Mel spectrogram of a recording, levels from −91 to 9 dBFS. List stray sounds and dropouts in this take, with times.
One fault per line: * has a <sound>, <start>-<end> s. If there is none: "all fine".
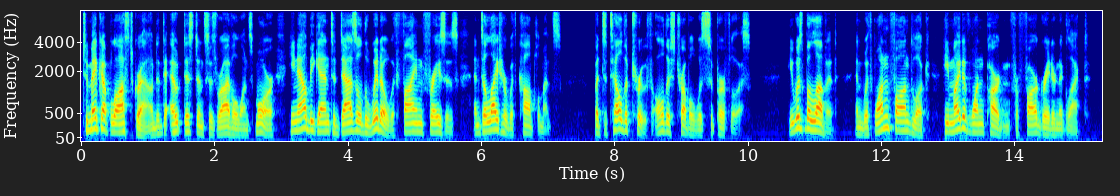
all fine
